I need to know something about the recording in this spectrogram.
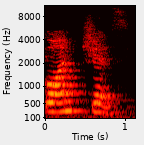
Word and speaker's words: conscience: Pro tip is SC blends into SH sound. It blends into SH sound, like we say conscience.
